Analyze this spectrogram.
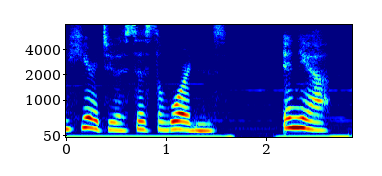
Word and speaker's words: Eithne: Inya, apparently pronounced like that after the Irish musician, had a dream that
